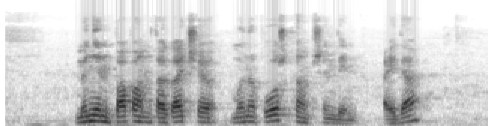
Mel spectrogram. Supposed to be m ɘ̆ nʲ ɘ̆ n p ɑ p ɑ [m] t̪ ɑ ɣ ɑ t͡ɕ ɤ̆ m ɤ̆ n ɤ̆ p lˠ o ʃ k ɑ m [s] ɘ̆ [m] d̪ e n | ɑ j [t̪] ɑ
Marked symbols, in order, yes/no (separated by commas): yes, no, no, no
